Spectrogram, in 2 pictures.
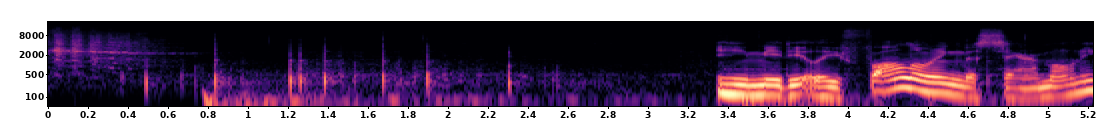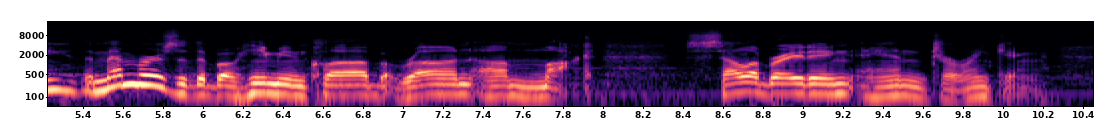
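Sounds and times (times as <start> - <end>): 
fireworks exploding above a lake at a midsummer ceremony: 0.0 - 4.9
speech: 3.4 - 10.4.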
